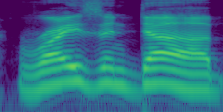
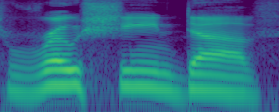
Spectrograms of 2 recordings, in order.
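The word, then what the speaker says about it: Róisín Dubh: pronunciation have you played ryzen dub is pronounced roshin as in rowboat and Martin Sheen and apparently dub is dove so it's rosheen Dove um anyway forgive myself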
